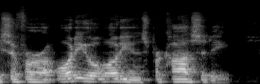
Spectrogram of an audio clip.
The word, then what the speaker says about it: Precocity: I'm also on LinkedIn under uh my name, or uh peracity. And um yeah, those are the best ways to reach me. Okay. So for our audio audience, Preassity P R E C O C I T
